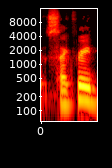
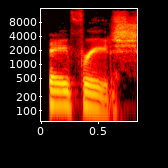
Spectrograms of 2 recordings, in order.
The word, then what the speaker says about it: Seyfried: And Amanda Seyfried does honestly. – Seyfried. – Seyfried. Sorry, I can never pronounce her surname properly.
